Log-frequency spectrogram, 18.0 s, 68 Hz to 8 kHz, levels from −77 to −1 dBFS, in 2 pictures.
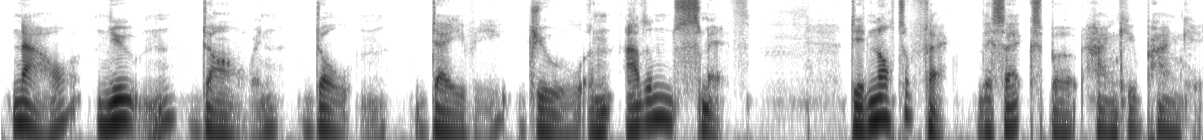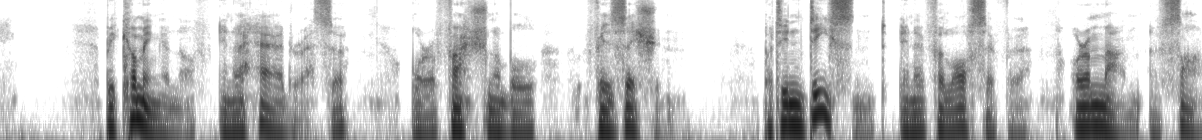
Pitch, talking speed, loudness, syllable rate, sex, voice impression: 95 Hz, 115 wpm, -21 LUFS, 4.3 syllables/s, male, very masculine, very adult-like, old, very thick, tensed, very powerful, slightly bright, soft, muffled, fluent, raspy, very cool, very intellectual, very sincere, very calm, very mature, friendly, very reassuring, unique, elegant, very wild, sweet, lively, very kind, slightly intense, slightly modest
